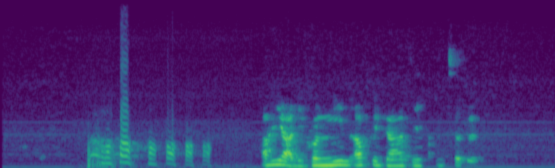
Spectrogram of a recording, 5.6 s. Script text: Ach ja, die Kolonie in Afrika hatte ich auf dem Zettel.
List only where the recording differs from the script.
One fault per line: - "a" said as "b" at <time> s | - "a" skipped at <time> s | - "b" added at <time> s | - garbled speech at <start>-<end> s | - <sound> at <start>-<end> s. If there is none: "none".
- laugh at 0.9-2.1 s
